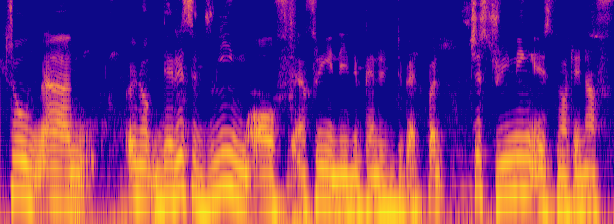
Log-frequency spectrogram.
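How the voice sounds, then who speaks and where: With an Indian accent, a man of fairly high pitch speaks at a moderate pace with ordinary pitch variation and very even loudness, amid audible room echo and noticeable background noise. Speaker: activist and poet. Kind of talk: interview. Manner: hesitant, many fillers.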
